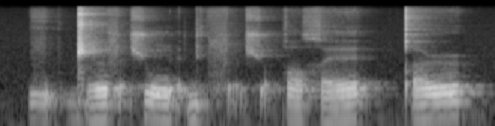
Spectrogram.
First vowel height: high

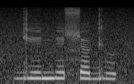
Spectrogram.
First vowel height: mid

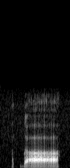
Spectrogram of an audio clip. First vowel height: low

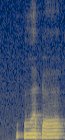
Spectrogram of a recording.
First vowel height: high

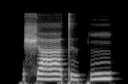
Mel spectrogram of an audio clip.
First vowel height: low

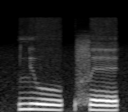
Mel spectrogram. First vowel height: mid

